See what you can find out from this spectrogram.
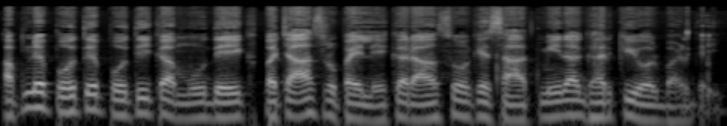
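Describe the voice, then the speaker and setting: A man's voice: sits low, normal speed, a little mellow, no room sound, studio quality. A man as narrator, reading a scripted cartoon story.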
